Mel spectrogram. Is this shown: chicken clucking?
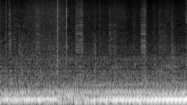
no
